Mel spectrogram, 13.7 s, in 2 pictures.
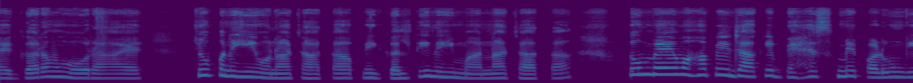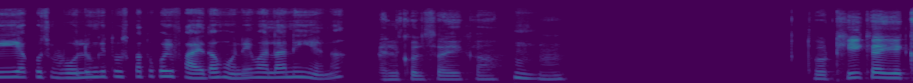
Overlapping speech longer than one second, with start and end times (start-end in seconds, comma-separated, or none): none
